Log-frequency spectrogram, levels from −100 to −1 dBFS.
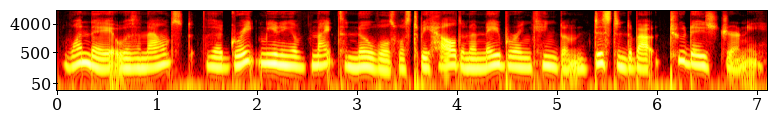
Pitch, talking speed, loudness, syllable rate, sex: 185 Hz, 220 wpm, -18 LUFS, 5.6 syllables/s, female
